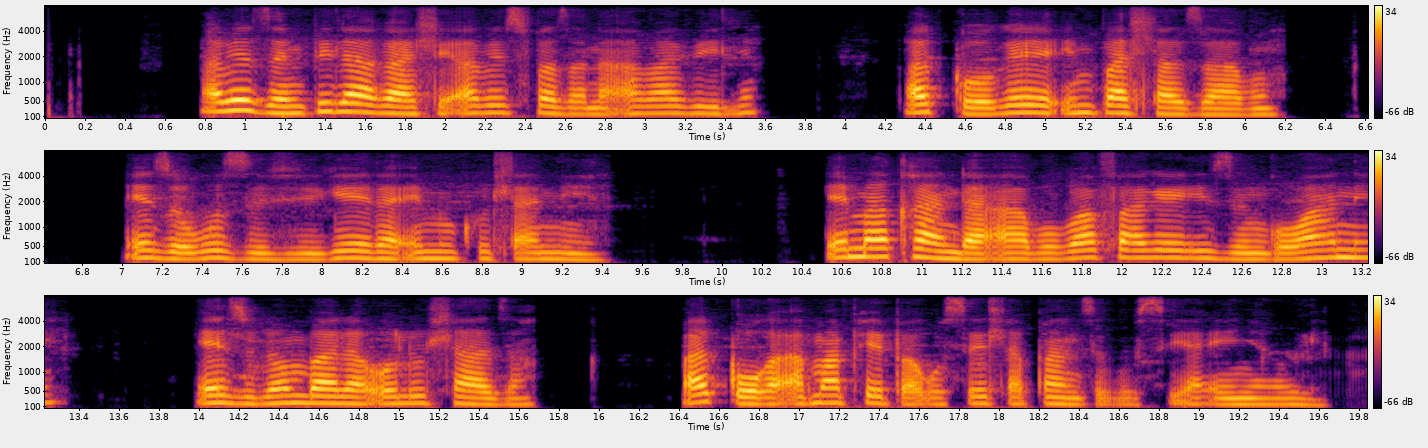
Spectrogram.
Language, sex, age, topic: North Ndebele, female, 25-35, health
